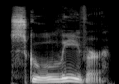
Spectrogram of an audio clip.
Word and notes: school leaver: American English

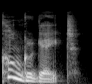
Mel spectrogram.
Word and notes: congregate: British English

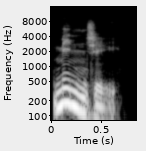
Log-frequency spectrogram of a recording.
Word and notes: mingy: British English

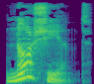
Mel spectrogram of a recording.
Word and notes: nauseant: British English

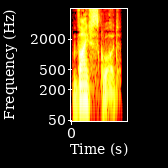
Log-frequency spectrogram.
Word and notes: vice squad: British English

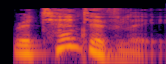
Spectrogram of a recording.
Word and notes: retentively: British English

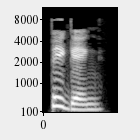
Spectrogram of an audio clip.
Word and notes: pigging: British English

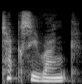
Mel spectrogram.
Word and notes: taxi rank: British English

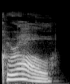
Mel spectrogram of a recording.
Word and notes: corral: British English

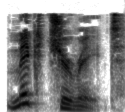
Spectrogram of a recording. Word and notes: micturate: British English

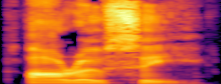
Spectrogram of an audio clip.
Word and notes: roc: British English

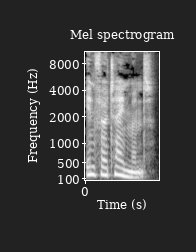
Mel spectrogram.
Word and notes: infotainment: British English

